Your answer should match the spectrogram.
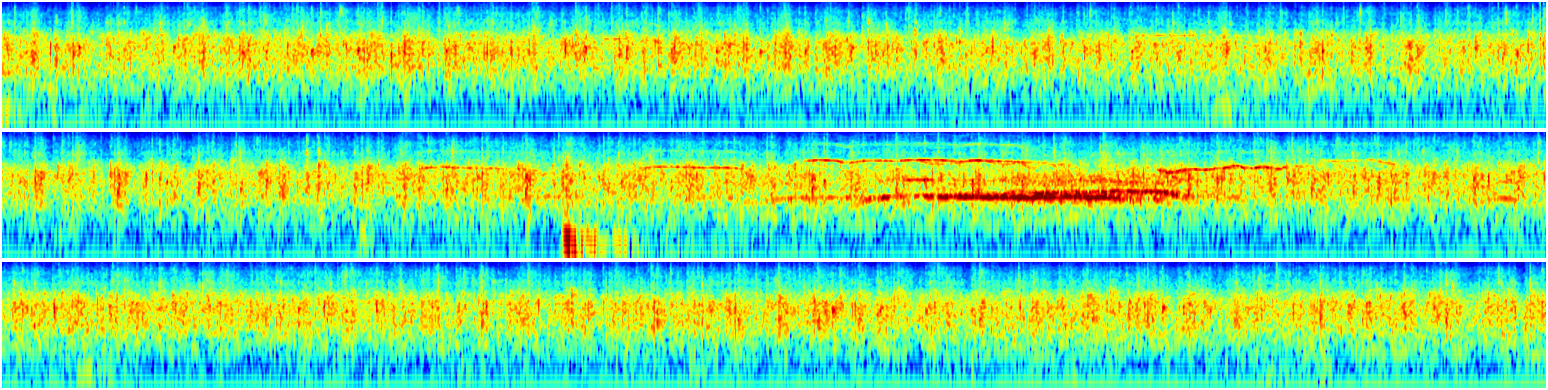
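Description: Audience applauding steadily, with a few voices calling out about halfway through.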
